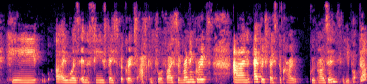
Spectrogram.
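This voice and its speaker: With a West Country accent, a woman talks at a fairly quick pace in a monotone, flat intonation. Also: medium pitch for a woman. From southwest England. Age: 20s. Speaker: amateur runner, running group member. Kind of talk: personal testimony.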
